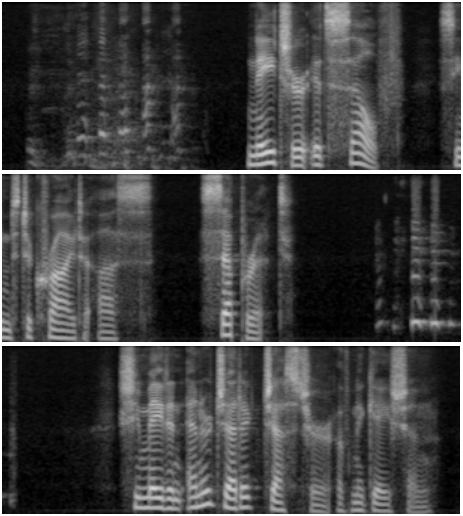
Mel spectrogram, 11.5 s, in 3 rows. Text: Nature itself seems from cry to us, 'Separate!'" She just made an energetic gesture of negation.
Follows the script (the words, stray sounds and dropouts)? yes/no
no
